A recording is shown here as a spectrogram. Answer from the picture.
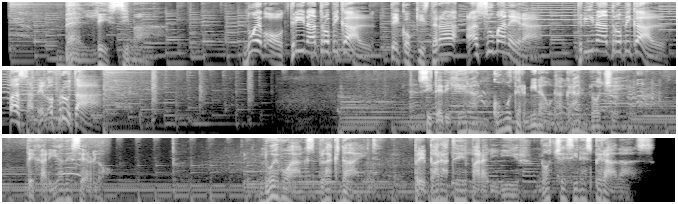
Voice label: Spanish upbeat; 20s - 30s; Male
